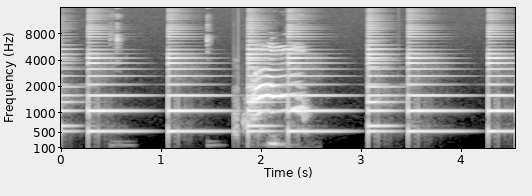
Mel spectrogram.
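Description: A cat meows once, loud and close, in a video game, set between evenly spaced bright chime-like tones that ring out and fade.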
